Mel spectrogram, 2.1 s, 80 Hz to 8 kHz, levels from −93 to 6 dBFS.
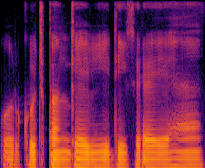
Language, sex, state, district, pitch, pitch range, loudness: Hindi, male, Uttar Pradesh, Shamli, 95 Hz, 95-100 Hz, -21 LUFS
